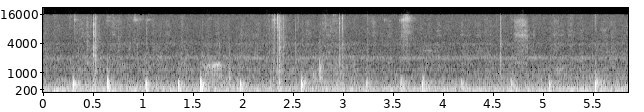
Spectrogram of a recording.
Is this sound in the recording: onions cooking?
no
